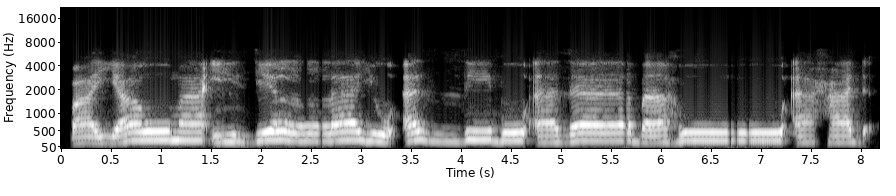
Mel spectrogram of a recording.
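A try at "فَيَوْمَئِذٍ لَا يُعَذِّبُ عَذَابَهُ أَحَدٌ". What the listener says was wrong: Ya, la-nya panjang. La yu'ad.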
